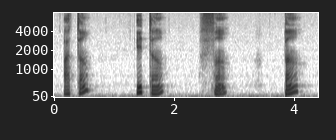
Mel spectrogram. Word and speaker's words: peint: Okay, as usual, final T not pronounced. Atteint, éteint. Fin, peint, teint.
